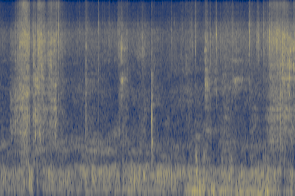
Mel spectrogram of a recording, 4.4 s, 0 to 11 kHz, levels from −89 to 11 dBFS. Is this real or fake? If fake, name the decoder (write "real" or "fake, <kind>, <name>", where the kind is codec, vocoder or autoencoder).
fake, vocoder, WaveNeXt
